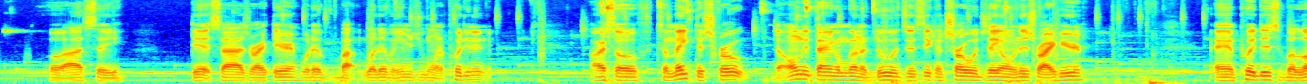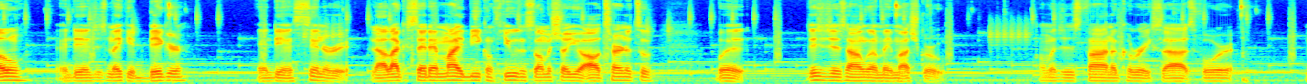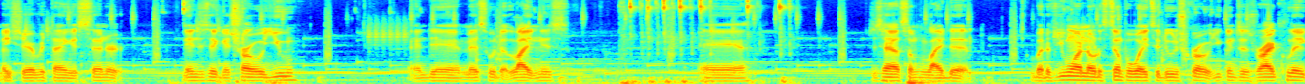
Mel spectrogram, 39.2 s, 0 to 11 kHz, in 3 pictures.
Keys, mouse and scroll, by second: 0.1 click, 1.0-2.4 drag, 3.2 click, 4.7 click, 8.0 ctrl+z, 12.1 click, 13.5 click, 13.8 click, 14.9-16.2 shift+drag, 16.5-18.0 shift+drag, 18.5-21.7 shift+drag, 22.8 click, 23.4-24.8 drag, 25.6-26.8 shift+drag, 27.7 click, 29.7-30.0 drag, 30.4 drag, 31.5 click, 36.8 click, 37.7 click, 38.0 click, 38.2 click.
